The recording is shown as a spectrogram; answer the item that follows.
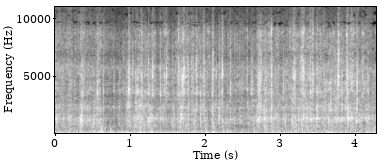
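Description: Downhill mountain bike running fast down a rough dirt trail: wind buffeting the on-board action camera's microphone, with tyre noise and rapid, irregular clicks and rattles of the bike over roots and rocks.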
